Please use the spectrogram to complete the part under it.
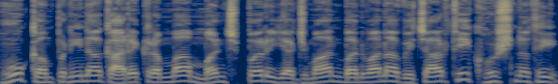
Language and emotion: Gujarati, fearful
